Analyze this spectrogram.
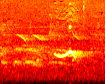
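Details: Asian koel, with male and female birds featured; a single loud upward-sliding whistled note midway, preceded by fainter bird notes and a constant background wash.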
